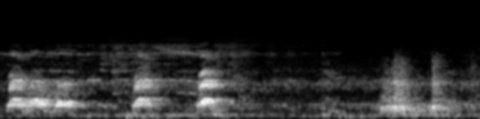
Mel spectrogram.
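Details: Dog that keeps barking on and on, giving a cluster of three loud harsh barks in the first few seconds, a quieter pause, then two more quick barks near the end.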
